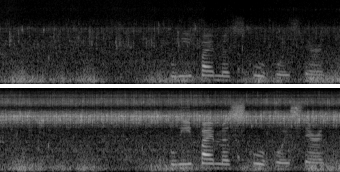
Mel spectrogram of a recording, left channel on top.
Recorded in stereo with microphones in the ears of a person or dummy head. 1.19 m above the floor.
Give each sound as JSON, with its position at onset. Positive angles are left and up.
{"t": 0.0, "sound": "running water", "side_deg": -85}
{"t": 1.7, "sound": "a woman speaking", "side_deg": -70}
